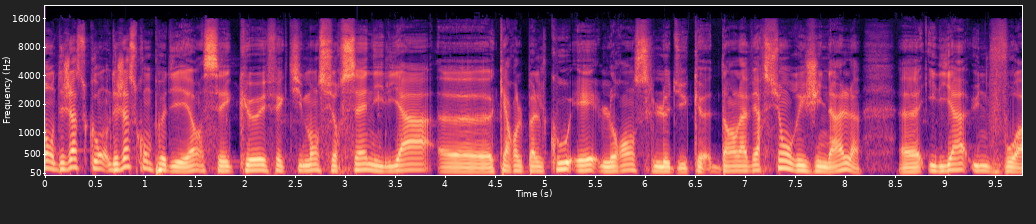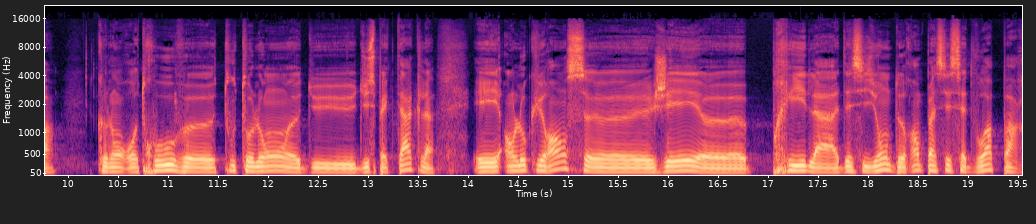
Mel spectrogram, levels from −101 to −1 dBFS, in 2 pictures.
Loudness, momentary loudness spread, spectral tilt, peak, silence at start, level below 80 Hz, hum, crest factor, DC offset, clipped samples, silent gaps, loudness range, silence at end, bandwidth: -13 LUFS; 5 LU; -5.5 dB/octave; 0 dBFS; 0 s; -40 dBFS; none; 12 dB; under 0.1%; under 0.1%; none; 2 LU; 0 s; 15.5 kHz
